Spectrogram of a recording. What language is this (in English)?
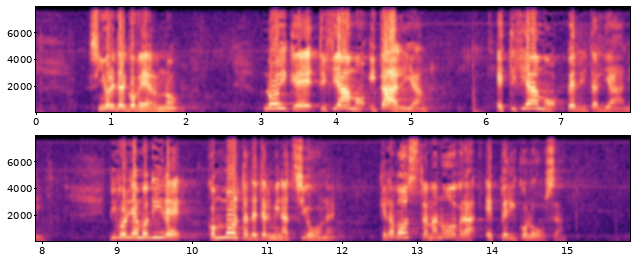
Italian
